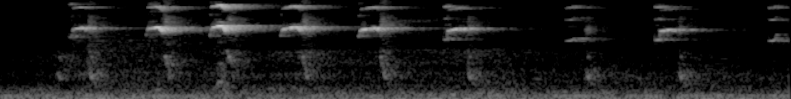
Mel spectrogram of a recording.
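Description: A squirrel chatters in a quick series of shrill, clipped chirps, roughly three each second. The notes start loud, then grow softer and more spaced out as the run trails away.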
